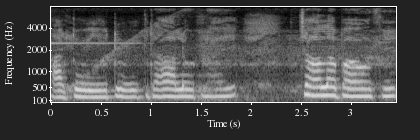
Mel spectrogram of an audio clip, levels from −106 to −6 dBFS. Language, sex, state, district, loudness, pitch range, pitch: Telugu, female, Telangana, Nalgonda, -25 LUFS, 220-235 Hz, 225 Hz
